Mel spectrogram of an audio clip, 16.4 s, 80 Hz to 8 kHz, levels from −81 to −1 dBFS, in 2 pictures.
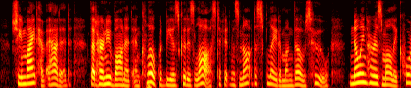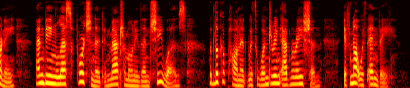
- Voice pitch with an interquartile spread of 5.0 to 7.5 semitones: Yes, wide, 5.5 semitones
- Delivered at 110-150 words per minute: No, average, 180 wpm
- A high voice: Yes, high, 210 Hz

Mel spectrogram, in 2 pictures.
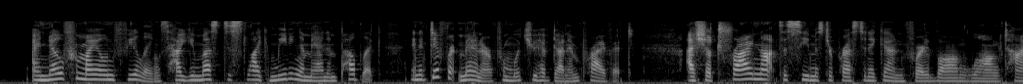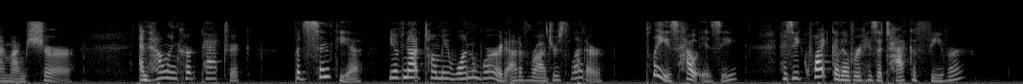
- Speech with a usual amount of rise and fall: No, wide, 6.2 semitones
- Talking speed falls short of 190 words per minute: No, average, 195 wpm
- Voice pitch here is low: No, high, 200 Hz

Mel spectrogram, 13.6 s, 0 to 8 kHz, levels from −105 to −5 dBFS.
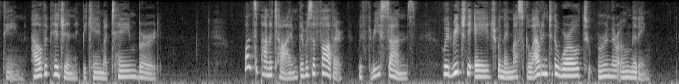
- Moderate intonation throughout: No, wide, 6.6 semitones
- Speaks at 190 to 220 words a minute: No, average, 165 wpm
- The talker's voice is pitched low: No, medium, 175 Hz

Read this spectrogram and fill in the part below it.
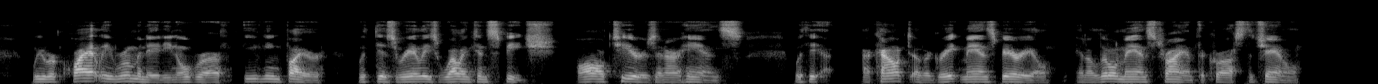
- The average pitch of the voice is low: Yes, low, 120 Hz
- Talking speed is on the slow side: No, average, 145 wpm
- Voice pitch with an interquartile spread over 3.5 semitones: No, average, 2.7 semitones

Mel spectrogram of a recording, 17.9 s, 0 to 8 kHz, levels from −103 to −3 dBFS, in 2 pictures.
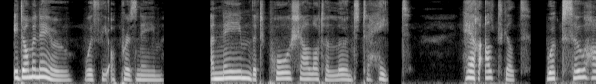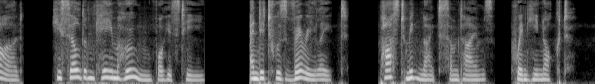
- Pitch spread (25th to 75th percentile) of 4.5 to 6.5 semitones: Yes, wide, 5.4 semitones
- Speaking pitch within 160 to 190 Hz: Yes, medium, 185 Hz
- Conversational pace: No, slow, 120 wpm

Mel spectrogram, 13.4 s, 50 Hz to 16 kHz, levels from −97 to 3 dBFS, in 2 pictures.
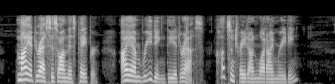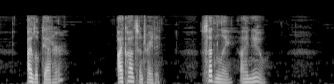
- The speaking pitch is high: No, medium, 165 Hz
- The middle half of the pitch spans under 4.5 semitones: No, average, 5.2 semitones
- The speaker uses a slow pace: Yes, slow, 110 wpm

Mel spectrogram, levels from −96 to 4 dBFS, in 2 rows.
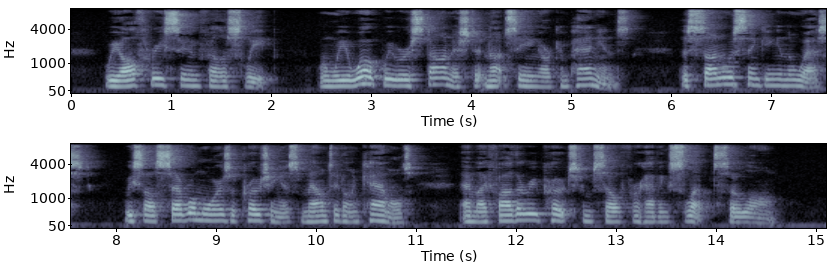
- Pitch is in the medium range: Yes, medium, 165 Hz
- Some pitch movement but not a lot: Yes, average, 3.2 semitones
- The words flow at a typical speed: Yes, average, 170 wpm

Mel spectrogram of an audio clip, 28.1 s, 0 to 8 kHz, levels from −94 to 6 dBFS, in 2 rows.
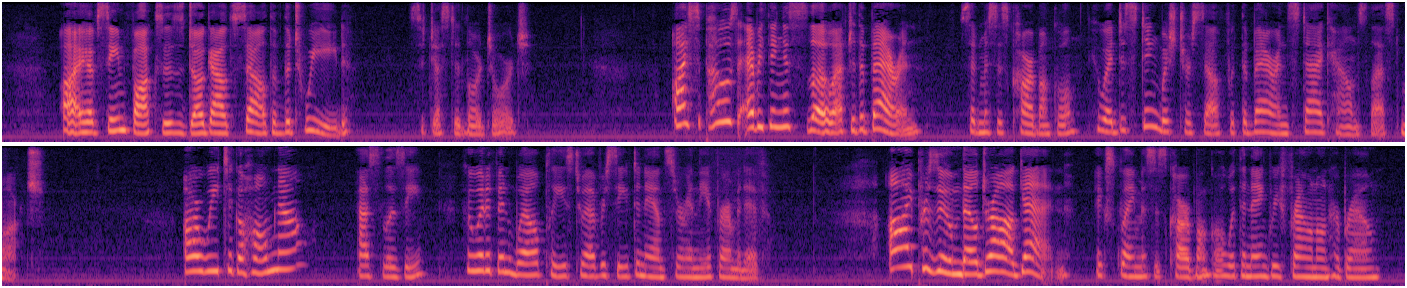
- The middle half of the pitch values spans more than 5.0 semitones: Yes, wide, 5.5 semitones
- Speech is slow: No, average, 155 wpm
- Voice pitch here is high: Yes, high, 220 Hz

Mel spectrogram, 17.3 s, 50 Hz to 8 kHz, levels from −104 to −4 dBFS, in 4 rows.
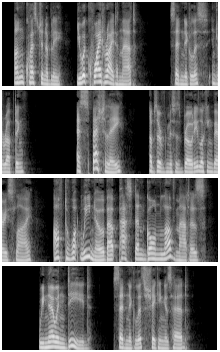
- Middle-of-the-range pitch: Yes, medium, 150 Hz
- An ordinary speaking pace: No, slow, 120 wpm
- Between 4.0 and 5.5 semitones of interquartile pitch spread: Yes, average, 4.8 semitones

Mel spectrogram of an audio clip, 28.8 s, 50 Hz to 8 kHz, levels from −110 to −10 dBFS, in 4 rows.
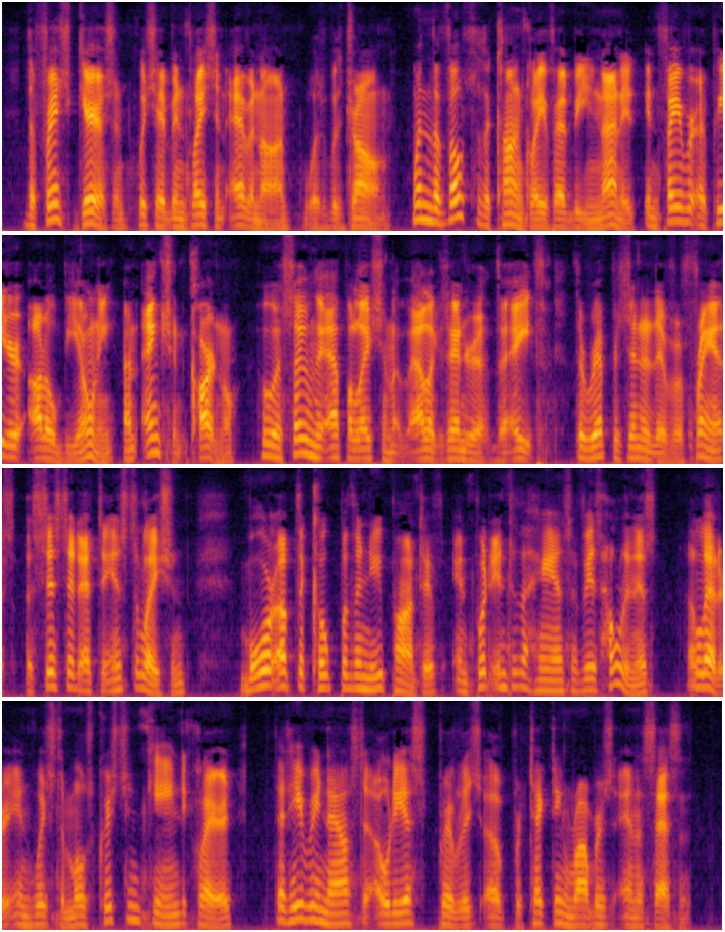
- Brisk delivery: No, average, 165 wpm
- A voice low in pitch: Yes, low, 130 Hz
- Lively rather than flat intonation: Yes, wide, 7.1 semitones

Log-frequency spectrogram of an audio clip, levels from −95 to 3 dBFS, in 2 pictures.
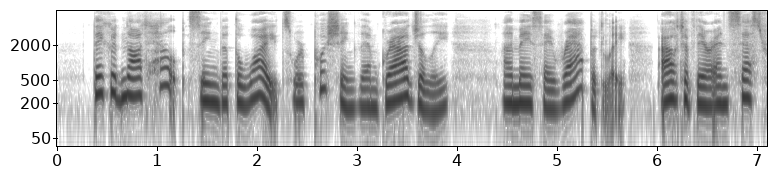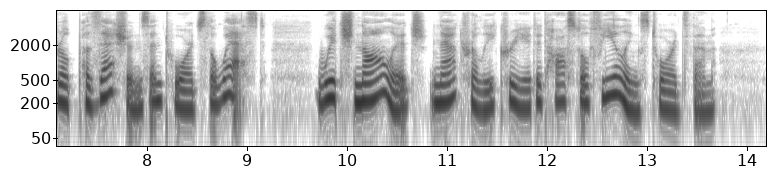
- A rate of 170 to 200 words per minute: No, average, 145 wpm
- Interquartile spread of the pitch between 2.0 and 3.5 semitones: No, average, 5.2 semitones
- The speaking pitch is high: Yes, high, 210 Hz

